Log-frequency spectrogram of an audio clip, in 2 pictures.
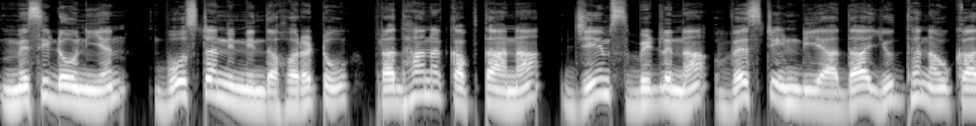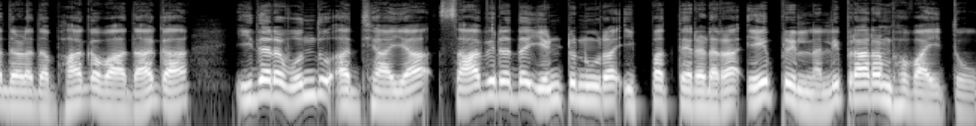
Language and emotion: Kannada, neutral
